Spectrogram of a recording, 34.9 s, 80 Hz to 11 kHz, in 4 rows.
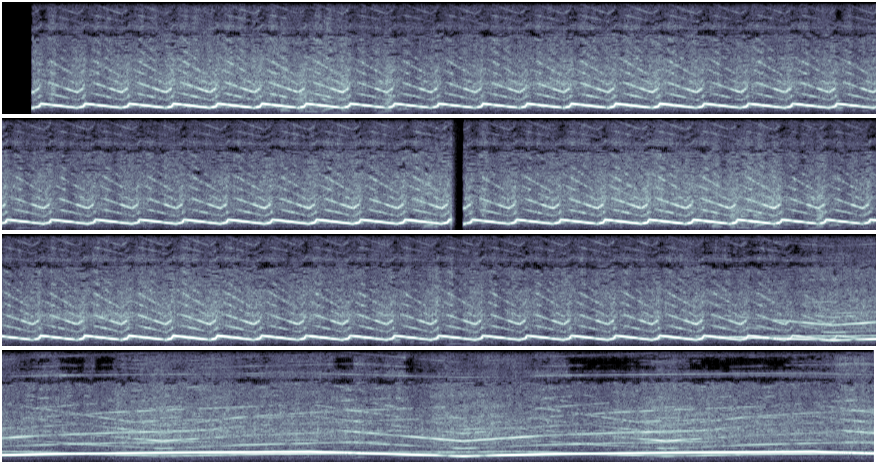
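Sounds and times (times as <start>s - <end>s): police siren: 0.3s - 34.9s
second siren tone: 23.6s - 34.9s.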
